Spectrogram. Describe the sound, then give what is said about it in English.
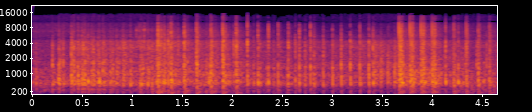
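Rapid automatic gunfire from 20-millimetre rounds fired by tracked fighting vehicles and AK-47 rifles fired by army troops along the Danube banks: many sharp, loud shots in dense, continuous bursts, with no voices. “that's Romanian army forces firing 20-millimeter rounds from tracked fighting vehicles, and Romanian army troops along the banks firing AK-47s”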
